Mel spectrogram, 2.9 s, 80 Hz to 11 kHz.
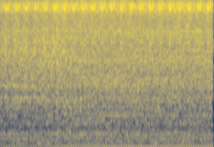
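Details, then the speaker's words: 2013 Hyundai Elantra, AC recharged, engine idling warm with compressor engaged and fan running: steady even idle hum, no knocks or squeals; instant really cold air, hot side hot, cold side cold, system working normally. "Got instant cold air. Instant really cold air. Hot side getting hot, cold side is cold."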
